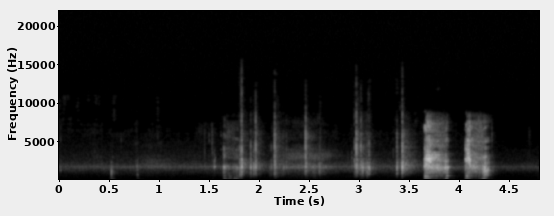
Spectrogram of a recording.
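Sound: coughing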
